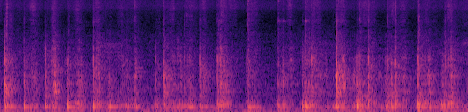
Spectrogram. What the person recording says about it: Fast tapping on a leather pouch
